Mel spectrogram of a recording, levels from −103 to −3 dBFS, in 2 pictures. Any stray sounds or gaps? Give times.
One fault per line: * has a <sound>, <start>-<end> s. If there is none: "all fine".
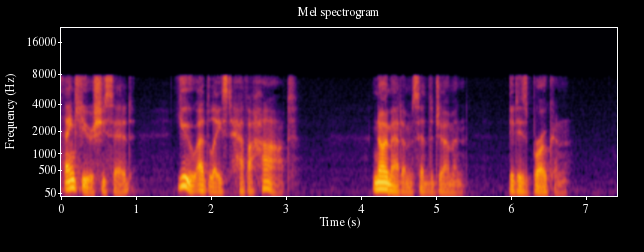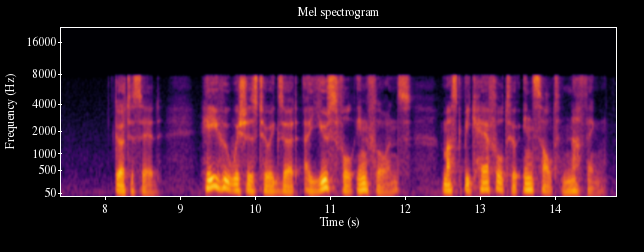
all fine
